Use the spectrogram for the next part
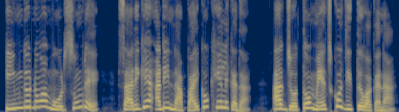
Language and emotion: Santali, happy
